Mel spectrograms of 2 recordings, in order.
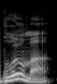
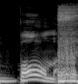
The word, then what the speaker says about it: Bulma: So I would like to, and I thought about it and I'm not sure how to go about doing it other than maybe just start saying Bluma instead of Bulma.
